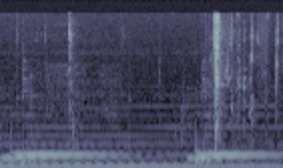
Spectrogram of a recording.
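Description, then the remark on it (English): Someone takes a couple of quiet, wet sips of water, two brief slurping bursts over a steady low background hum, with no talking. “Uh, every time I have that feeling that I'm gonna cough, I'm just gonna take a sip of water.”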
